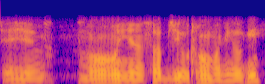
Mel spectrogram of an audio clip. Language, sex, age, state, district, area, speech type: Nepali, male, 45-60, West Bengal, Darjeeling, rural, conversation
